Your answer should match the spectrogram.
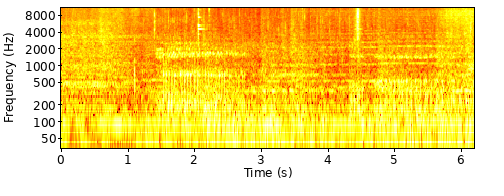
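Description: Tense film score with a steady low drone, mixed with a low creature growl from the giant snake; held tones swell about a second and a half in.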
